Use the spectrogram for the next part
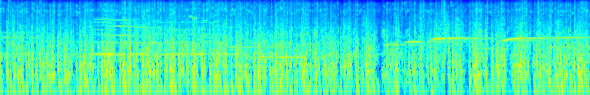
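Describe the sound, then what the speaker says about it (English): Horses gallop in Red Dead Redemption, hooves clip-clopping steadily and loudly across the whole stretch, with rising tonal game sounds layered over the hoofbeats. "There's the horses!"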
